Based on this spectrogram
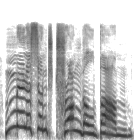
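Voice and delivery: high, slow, officious announcement; drawn-out, self-important declaration; declaring. A narrator's reading. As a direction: proclaim your own name grandly. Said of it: "declared the woman".

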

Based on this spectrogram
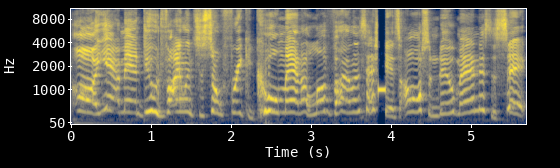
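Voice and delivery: high-pitched mock kid hyped on violence; eight-year-old kid. Mocking the kids these ads are meant for, squeaky hyped-up child. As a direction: gush like an overexcited little boy, voice way up. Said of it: "like, eight-year-old kids who run around".

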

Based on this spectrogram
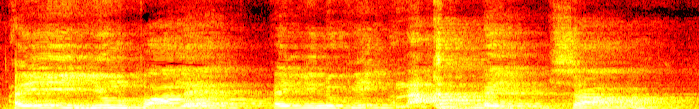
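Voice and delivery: ordinary talk

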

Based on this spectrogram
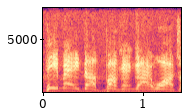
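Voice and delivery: scandalized shout leaning on he; mock outraged yell. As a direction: holler it again, hitting he hardest. Imagined crowd yelling accusation.

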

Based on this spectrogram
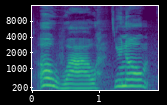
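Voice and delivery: ordinary delivery

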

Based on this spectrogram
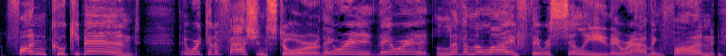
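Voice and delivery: high, bouncy mock-cheerful telling; playful sing-song mockery; mock cheery. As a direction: sing it out like a cheery kids' tale. Mocking cheery description of band.

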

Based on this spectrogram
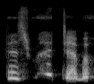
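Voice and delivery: squeaky, high cartoon puppet sidekick. Puppet co-host Lani speaks.

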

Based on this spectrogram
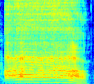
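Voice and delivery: startled shout. Real, not acted. Suddenly remembers mistake.

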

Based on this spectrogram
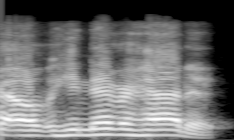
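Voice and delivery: normal talking voice

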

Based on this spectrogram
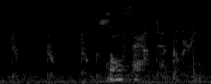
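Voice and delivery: whispered tiptoe steps. Acted. Reading to a child, whispering as the tortoise sneaks past.

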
